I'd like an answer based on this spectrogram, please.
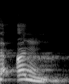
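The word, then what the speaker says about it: an: और दूसरा पॉइंट लिखा है indefinite article एन, एन is pronounced as अन नॉट एन, तो एन नहीं पढ़ते इसको अन पढ़ते हैं।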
